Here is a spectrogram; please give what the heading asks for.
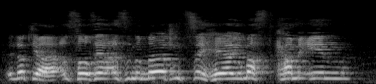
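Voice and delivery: put-on thick, laid-on German accent. Narrator reads the boss phoning about an emergency, in a thick German accent. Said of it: "my boss's thick German accent".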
